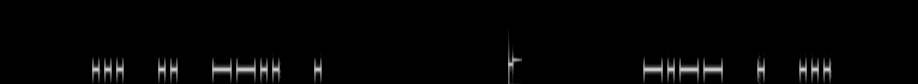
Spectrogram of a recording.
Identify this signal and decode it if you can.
Morse code, heard as a keyed tone, about 20 wpm, spaced as for 15 wpm, 690 Hz. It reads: SIZE YES
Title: 2x Character Spacing - Top 500 Words - 20wpm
